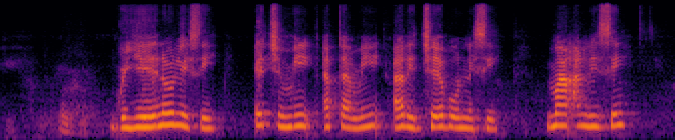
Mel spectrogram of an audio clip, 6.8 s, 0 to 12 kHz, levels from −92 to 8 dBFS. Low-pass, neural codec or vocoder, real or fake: 10.8 kHz; codec, 16 kHz in and 24 kHz out, 0.6 kbps, FocalCodec, streaming, 2048 codes; fake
